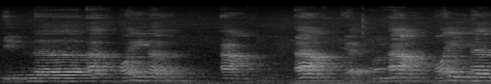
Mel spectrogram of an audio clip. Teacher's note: Jadi ainnya tadi disebutkan dengan jelas, jangan jadi hamzah.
